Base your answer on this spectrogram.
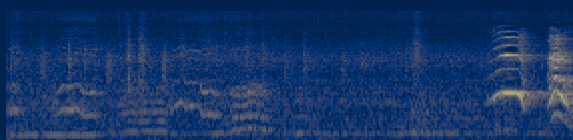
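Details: German Shorthaired Pointer puppies, five weeks old, giving a string of high wavering whines and whimpers, some rising and falling, several overlapping, ending with two louder sharp yelps.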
